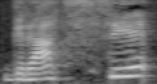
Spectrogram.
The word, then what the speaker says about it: grazie: use this word to thank all of you grazie a tutti grazie gracias gracias gracias gracias glutton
